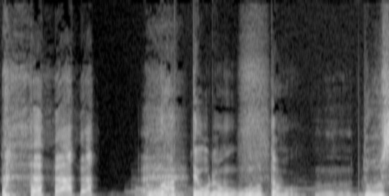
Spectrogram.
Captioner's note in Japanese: 笑い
